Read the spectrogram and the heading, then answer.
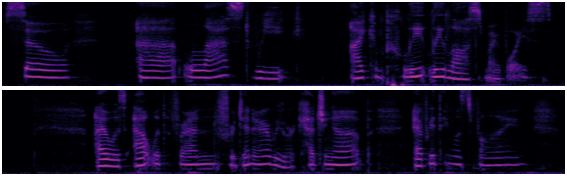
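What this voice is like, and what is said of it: Raspy, hoarse voice. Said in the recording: “I'm a little bit more raspy than before”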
